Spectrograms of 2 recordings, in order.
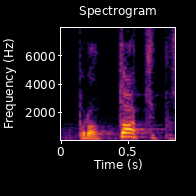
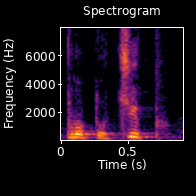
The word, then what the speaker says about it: protótipo: o mesmo vai acontecer também com protótipo você tem que pôr o assento no segundo o porque ela é proparoxítona protótipo sem acento eu teria que ler prototipo e a última súbito aí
